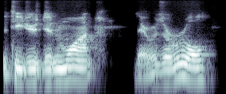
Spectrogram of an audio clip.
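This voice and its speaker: A man's voice: fairly low pitch, steady tone, brisk, phone-quality sound, close to an everyday voice. A man reading the part of a subdued, terse father in a drama table read. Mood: matter-of-fact.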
